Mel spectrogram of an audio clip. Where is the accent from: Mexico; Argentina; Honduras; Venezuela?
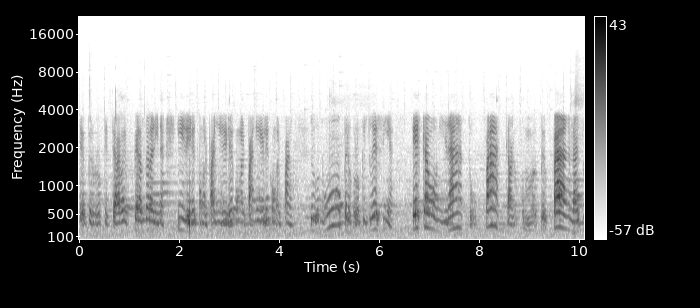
Venezuela; que yo que soy venezolana no lo bailo.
